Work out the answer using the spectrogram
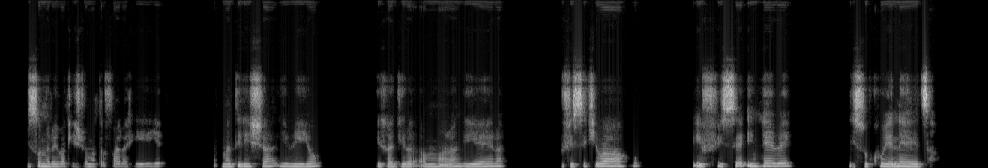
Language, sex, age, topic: Rundi, female, 36-49, education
